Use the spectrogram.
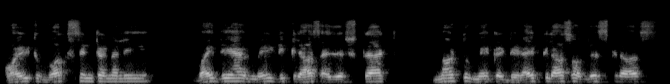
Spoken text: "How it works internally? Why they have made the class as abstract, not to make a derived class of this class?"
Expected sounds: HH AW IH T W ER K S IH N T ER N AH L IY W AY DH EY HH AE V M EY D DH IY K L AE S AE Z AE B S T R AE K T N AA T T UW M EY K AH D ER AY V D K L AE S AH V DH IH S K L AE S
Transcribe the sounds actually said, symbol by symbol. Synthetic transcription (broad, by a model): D IH T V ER K S IH N T ER N AH L IY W AY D EY HH AE V M EY D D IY K L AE S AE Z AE S T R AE K T N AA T T UW M EY K AH D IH AY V K L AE S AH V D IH S K L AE S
